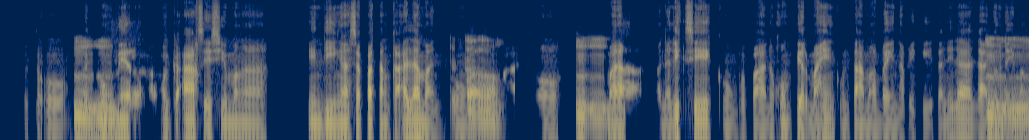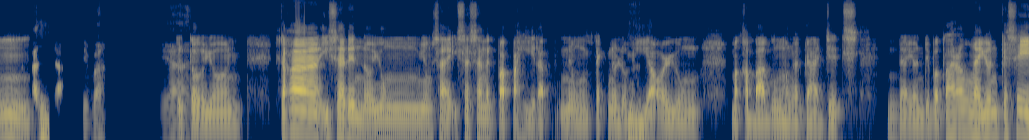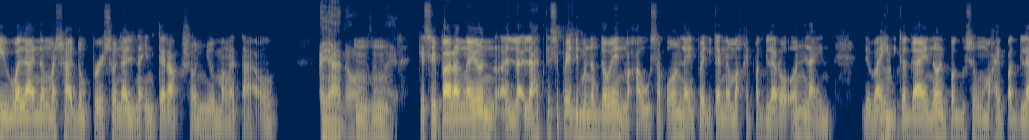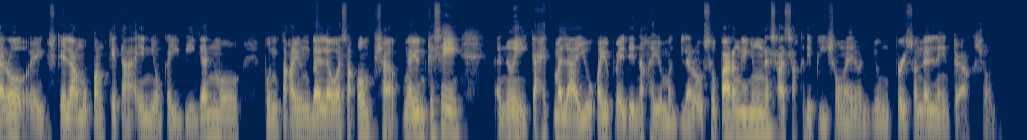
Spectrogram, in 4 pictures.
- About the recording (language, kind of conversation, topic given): Filipino, unstructured, Paano mo gagamitin ang teknolohiya para mapadali ang buhay mo?
- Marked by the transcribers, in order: other animal sound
